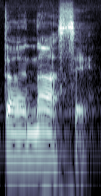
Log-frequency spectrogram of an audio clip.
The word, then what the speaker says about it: Tanase: In Romania, it's Tanase. Tanase, okay. Yeah, but English people don't have the and it's harder to get it.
